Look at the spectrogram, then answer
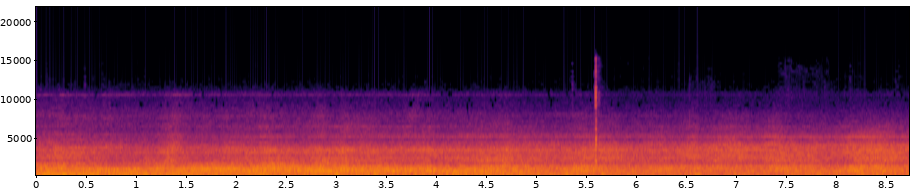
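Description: A Virgin Atlantic Airbus A350-1000 taxis at Manchester Airport, its jet engines giving a loud, close, continuous roar that holds steady throughout.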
